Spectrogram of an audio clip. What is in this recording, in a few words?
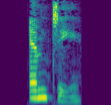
"empty", spelling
